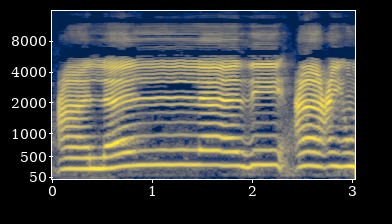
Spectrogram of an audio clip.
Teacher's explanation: Alalladzi lam ada sabdu tekan ke dalam lam. Alalladzi a'i'u daripada kerongkong bukan daripada hidung. Zadzi hujung lidah keluar pada gigi depan.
